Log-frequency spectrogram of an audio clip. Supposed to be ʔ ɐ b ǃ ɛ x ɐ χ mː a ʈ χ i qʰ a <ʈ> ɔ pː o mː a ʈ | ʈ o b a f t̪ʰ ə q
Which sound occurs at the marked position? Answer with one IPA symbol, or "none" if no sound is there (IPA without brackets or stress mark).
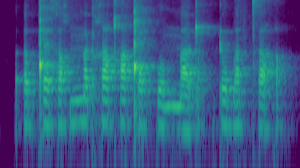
ǃ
